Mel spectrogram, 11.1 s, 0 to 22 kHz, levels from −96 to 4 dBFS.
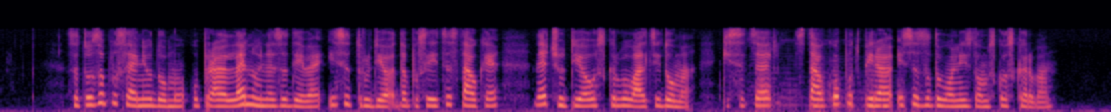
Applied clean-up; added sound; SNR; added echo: neural separator model SepFormer DNS4.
